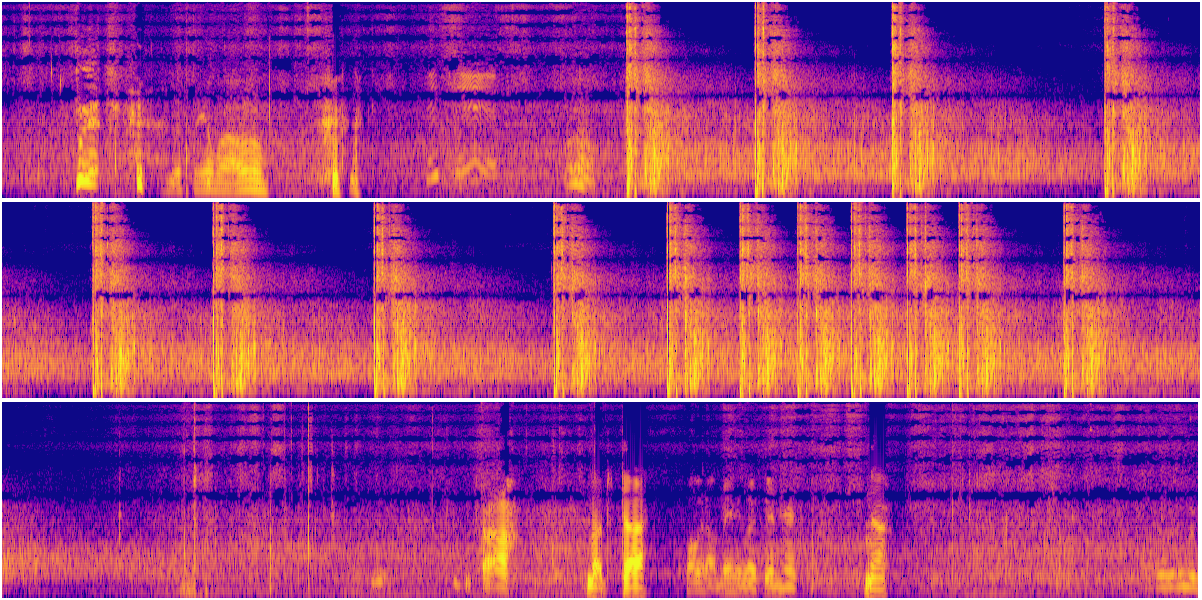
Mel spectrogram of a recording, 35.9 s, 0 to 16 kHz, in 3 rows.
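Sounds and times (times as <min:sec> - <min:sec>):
rifle single shots echoing: 0:06.2 - 0:24.4.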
